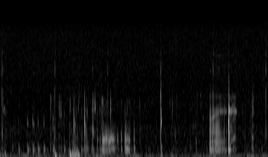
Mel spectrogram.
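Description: Loud gurgling and rumbling from the belly, with bursts of rapid bubbling pops and longer growls; normal stomach rumbling.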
